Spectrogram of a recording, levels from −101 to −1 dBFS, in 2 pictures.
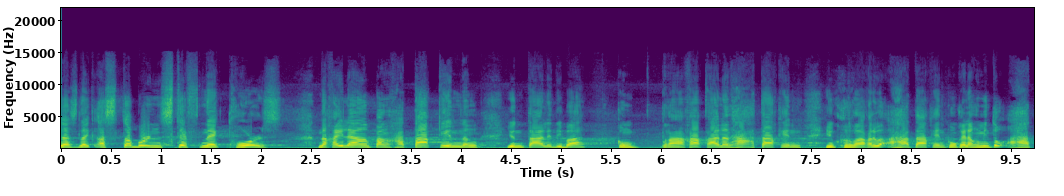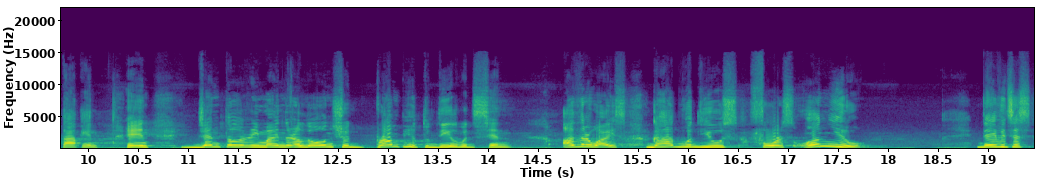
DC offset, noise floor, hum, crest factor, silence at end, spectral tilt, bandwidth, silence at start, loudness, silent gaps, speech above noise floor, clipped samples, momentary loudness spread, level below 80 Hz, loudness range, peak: under 0.1%; -45 dBFS; none; 14 dB; 0.05 s; -6.5 dB/octave; 10.5 kHz; 0 s; -15 LUFS; none; 30 dB; under 0.1%; 7 LU; -50 dBFS; 2 LU; -2 dBFS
